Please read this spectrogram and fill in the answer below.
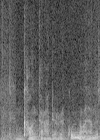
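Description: A man speaking softly, in short phrases with small pauses.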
